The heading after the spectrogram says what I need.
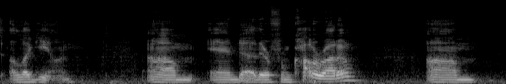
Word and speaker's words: Allegaeon: And the band is, I think the pronunciation is correct. I believe it's Allegaeon.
